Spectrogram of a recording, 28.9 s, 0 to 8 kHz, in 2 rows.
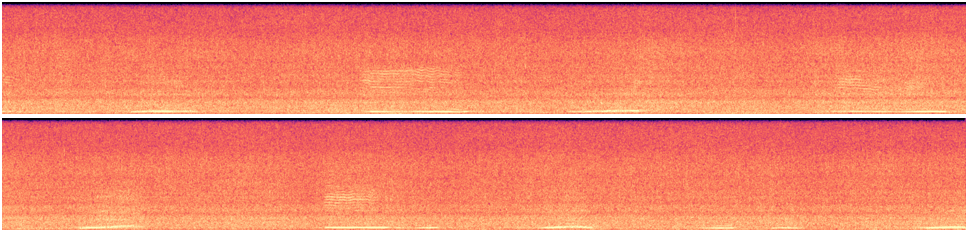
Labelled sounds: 5.4	6.5	humpback whale, 1.9 to 3.2 kHz
12.6	13.0	humpback whale, 2.0 to 2.6 kHz
19.3	20.0	humpback whale, 2.1 to 2.7 kHz

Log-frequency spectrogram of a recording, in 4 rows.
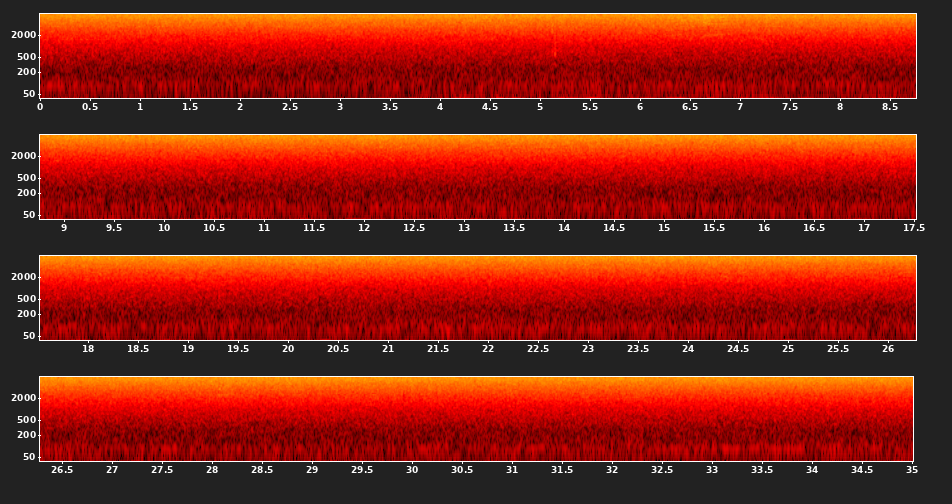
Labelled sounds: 6.6	6.9	Pacific white-sided dolphin, 1.8 to 2.1 kHz

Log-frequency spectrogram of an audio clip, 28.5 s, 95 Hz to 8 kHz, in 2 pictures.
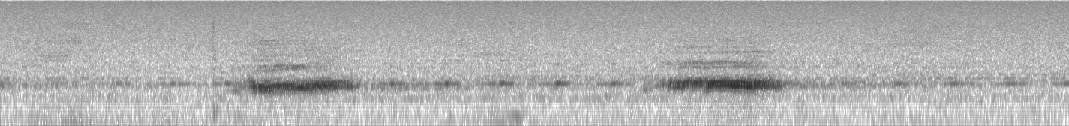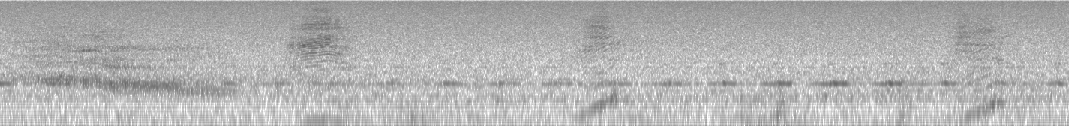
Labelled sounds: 3.6	4.1	humpback whale, 0.80 to 0.86 kHz
9.1	9.6	humpback whale, 0.80 to 0.99 kHz
15.2	15.6	humpback whale, 1.2 to 1.5 kHz
18.1	18.7	humpback whale, 1.4 to 3.6 kHz
27.3	27.5	humpback whale, 2.6 to 2.9 kHz

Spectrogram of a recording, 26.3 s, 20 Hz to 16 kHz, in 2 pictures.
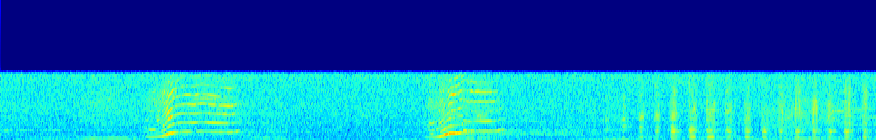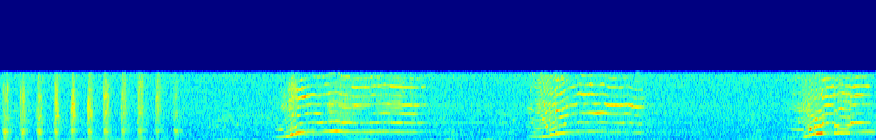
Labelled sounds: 2.2	3.6	humpback whale, 0.80 to 7.2 kHz
6.4	8.3	humpback whale, 0.80 to 7.8 kHz
12.6	13.0	humpback whale, 1.7 to 2.0 kHz
17.2	19.5	humpback whale, 0.80 to 7.4 kHz
21.1	22.8	humpback whale, 0.80 to 7.5 kHz
24.9	26.2	humpback whale, 0.80 to 7.3 kHz

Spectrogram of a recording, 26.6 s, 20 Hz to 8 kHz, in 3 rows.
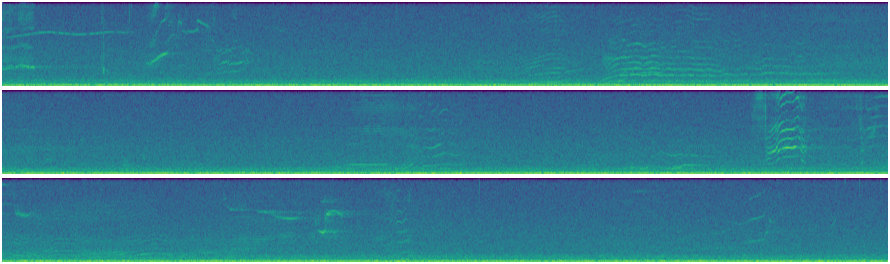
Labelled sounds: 2.0	2.5	killer whale, 1.3 to 4.3 kHz

